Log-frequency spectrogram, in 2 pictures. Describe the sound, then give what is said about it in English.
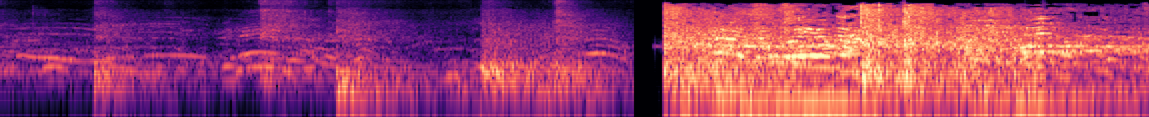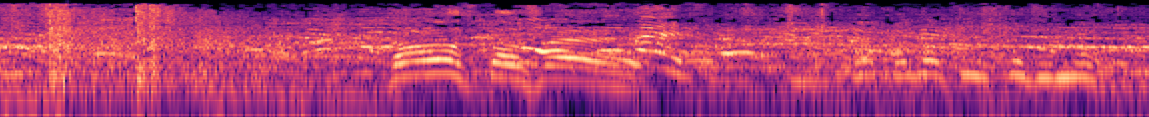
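Gunfire as people shoot at recruiters, sharp cracking reports mixed with loud crowd chatter and shouting voices, a sudden loud surge after a short quieter stretch that carries on under the voices. “Here we have them shooting at the recruiters.”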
